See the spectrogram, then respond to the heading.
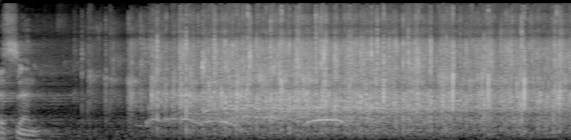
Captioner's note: cheers, applause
